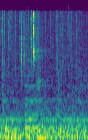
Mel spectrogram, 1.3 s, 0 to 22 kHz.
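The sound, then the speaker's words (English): A quiet, wet sip of Elijah Craig Barrel Proof C918 bourbon: a soft slurping squish lasting about a second, with a small click in the middle and no voices. “Well, maybe first I'll have a little sip of this Latch Craig Barrel Proof C918.”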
